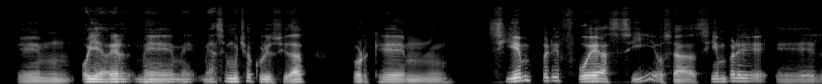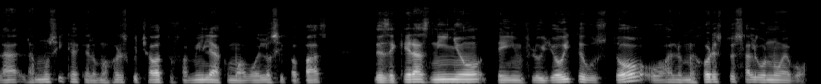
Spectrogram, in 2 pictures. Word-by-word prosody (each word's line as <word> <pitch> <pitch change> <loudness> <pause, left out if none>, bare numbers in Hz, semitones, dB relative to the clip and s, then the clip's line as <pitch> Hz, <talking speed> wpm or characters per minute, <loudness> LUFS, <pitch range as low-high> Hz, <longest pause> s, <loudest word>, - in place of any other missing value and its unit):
em, 100 -1 -3
oye, 125 0 +8
a - - +2
ver, 125 +1 +5
me 110 -1 +1
me 115 0 -6
me 110 - -7
hace 125 +4 -9
mucha 135 +3 +2
curiosidad, 115 -3 +2 0.4
porque, 110 -1 -1
mm, 100 -2 -4 0.4
¿siempre 165 +2 +2
fue 140 -1 +6
así?, 125 -5 -4
o - - -6
sea, 100 0 -1
¿siempre, 145 +4 -3
eh, 105 -1 -9
la 105 +1 -7
la 105 -2 -15
música 115 +2 -6
que 105 - -13
a - - -10
lo 95 - -10
mejor 95 +3 -8
escuchaba 110 0 -1
tu 100 - -24
familia, 105 +3 -2
como 95 -2 -7
abuelos 100 +3 -5
y - - -12
papás, 100 +2 -6 0.4
desde 105 -1 0
que - - -7
eras 120 -3 +6
niño, 115 +1 +5
te - - -5
influyó 100 +2 0
y 125 - +1
te 125 - -9
gustó? 100 -5 +1 0.2
¿O 100 +1 -10
a 110 - -8
lo 105 - -6
mejor 105 +3 0
esto 115 +2 -9
es 115 - -11
algo 110 0 -2
nuevo? 105 -4 -4
110 Hz, 180 wpm, -23 LUFS, 100-115 Hz, 0.4 s, oye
